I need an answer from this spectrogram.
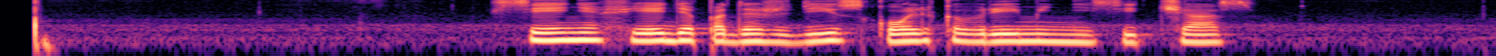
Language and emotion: Russian, neutral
